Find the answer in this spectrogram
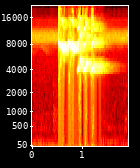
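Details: Orange-headed thrush song used to encourage singing: a brief burst of very high, thin whistles, the first ones sliding downward, ending in a short twittering phrase.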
